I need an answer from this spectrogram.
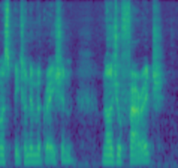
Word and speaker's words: Farage: speech on immigration Nigel farage because apparently that's the English pronouncer not farage that'd be the French one farage he hates it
